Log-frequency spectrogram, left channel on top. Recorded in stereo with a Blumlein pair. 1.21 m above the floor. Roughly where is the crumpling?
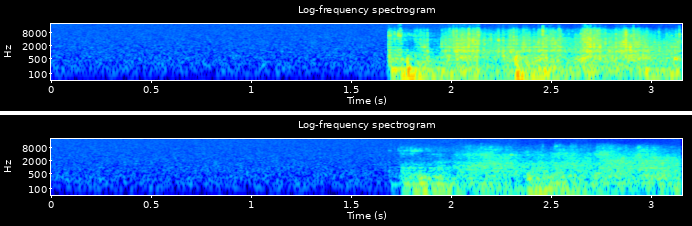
Ahead left.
